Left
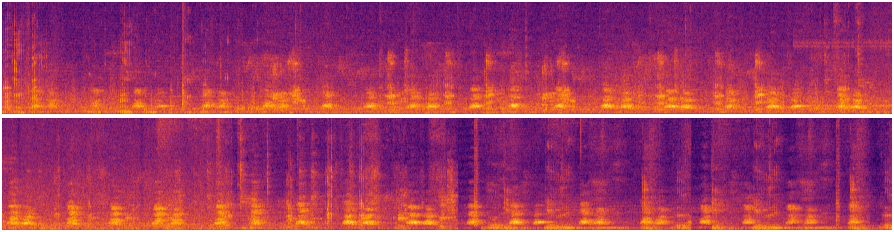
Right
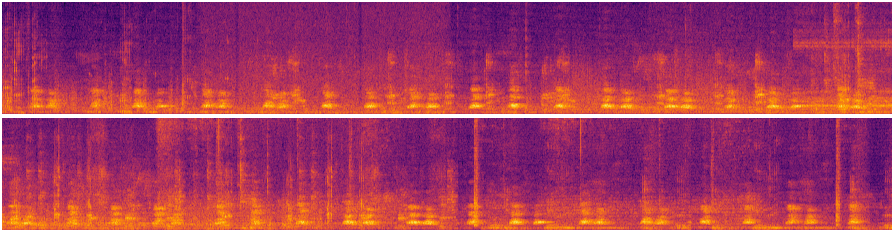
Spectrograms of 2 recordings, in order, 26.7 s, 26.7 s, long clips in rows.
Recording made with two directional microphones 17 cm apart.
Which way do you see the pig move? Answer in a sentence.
You can hear the pig move from left to right and back again.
